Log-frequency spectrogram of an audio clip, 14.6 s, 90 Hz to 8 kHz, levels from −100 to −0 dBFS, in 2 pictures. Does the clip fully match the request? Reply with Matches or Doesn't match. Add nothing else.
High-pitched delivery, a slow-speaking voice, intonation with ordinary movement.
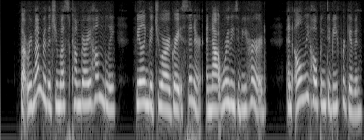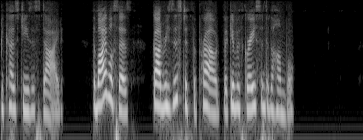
Doesn't match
